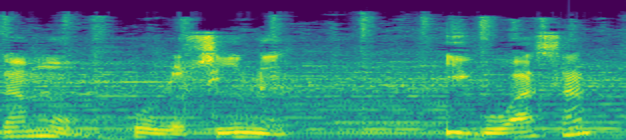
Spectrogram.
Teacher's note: El fonema velar sonoro, que representa por medio de la letra G ante las vocales A, O, U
